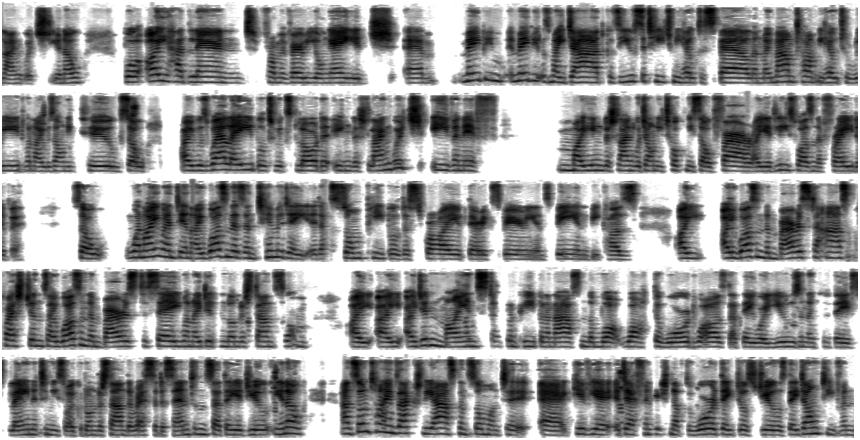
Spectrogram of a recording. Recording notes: An audience of over 150 joined us on Zoom.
